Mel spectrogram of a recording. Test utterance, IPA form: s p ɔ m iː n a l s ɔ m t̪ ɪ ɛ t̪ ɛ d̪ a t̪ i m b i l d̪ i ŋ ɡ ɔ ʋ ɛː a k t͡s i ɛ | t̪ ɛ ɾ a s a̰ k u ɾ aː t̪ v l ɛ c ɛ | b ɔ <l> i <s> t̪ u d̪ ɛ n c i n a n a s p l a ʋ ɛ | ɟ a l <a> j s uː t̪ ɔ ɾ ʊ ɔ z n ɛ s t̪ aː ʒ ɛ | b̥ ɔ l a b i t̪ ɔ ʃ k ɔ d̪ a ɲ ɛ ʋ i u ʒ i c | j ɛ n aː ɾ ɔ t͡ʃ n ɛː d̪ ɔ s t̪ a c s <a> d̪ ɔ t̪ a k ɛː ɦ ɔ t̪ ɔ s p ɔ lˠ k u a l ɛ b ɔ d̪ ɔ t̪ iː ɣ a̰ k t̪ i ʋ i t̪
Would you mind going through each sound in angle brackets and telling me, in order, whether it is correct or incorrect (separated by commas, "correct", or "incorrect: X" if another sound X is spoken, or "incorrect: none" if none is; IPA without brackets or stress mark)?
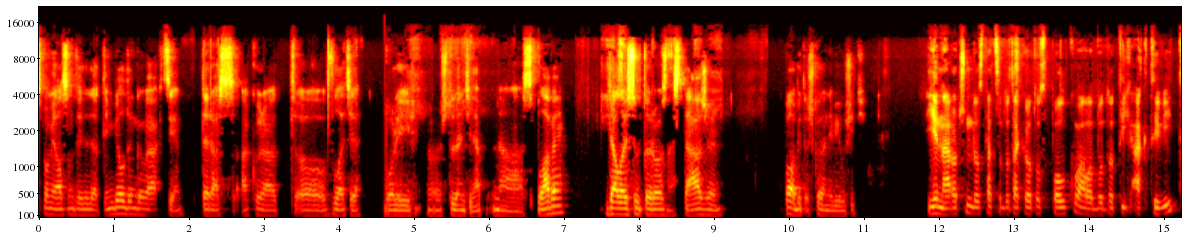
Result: correct, incorrect: ʃ, incorrect: ɛ, correct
